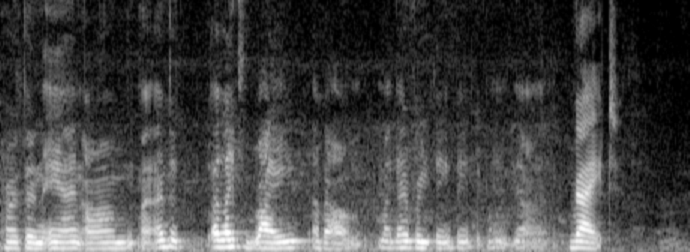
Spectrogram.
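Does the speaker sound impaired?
Yes: deafness; mix of speech and sign growing up, signs with family.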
